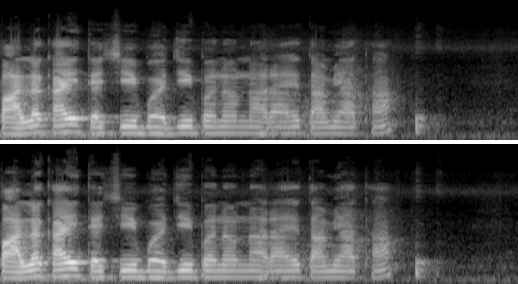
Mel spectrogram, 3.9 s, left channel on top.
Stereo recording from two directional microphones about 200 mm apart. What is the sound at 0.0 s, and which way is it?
Speech, 15° right (ahead or behind).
